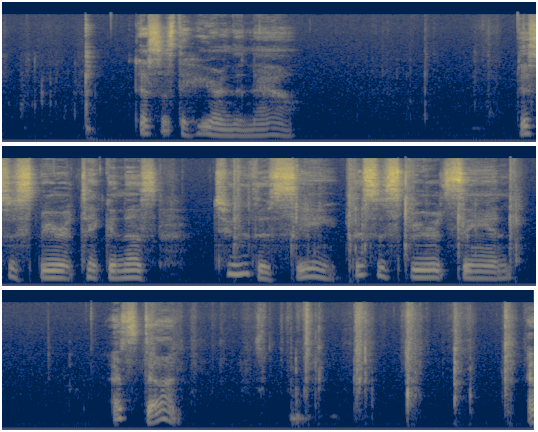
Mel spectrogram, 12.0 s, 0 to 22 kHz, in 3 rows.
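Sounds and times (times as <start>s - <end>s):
cards being shuffled: 5.7s - 8.0s, 9.3s - 12.0s.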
